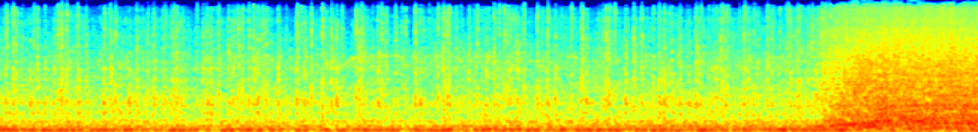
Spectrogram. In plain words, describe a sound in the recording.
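Drag racing engines idle with a deep, rumbling burble.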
